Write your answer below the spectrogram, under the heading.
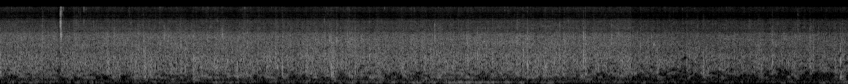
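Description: Steady rain, heard as a continuous even hiss, with one sharp click about half a second in.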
